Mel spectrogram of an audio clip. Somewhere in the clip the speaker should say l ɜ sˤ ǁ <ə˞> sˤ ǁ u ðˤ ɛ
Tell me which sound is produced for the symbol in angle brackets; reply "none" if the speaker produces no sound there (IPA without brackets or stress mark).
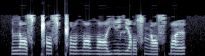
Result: ə˞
